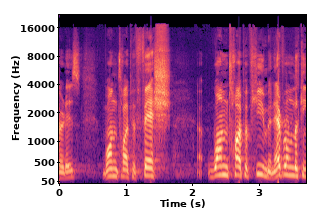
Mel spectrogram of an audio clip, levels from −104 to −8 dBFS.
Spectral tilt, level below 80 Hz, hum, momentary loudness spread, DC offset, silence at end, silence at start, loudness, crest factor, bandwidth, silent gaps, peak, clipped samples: -2.5 dB/octave; -62 dBFS; none; 10 LU; under 0.1%; 0 s; 0 s; -17 LUFS; 18 dB; 17.5 kHz; none; 0 dBFS; under 0.1%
